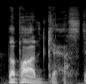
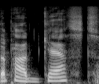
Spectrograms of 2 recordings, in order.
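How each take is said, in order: First: It is said in a firm, declarative way. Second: It is said in a less firm, tentative way. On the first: The speaker calls it right. "more declarative" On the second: The speaker calls it wrong. "I shouldn't say it that way"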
